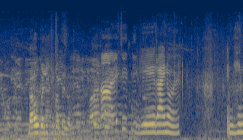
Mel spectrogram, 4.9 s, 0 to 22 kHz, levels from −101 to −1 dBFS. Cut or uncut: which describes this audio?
cut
